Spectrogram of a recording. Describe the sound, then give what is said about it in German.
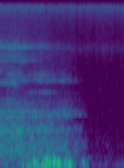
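A single soft breath, low and breathy, swells for under a second and then stops, leaving near silence. It is quiet and has no talk over it. “Ja, und dann kommt ein Atemzug.”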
